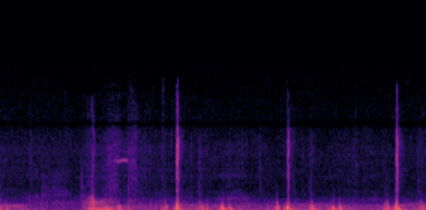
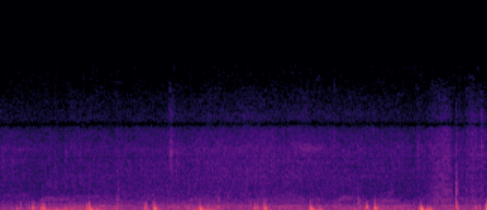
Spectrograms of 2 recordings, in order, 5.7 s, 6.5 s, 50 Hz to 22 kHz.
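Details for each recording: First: 2009 Renault Grand Scenic III: noisy windscreen wipers judder and squeak despite nearly new blades, a juddering thump at each sweep end over the wiper motor hum. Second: 2009 Renault Grand Scenic III windscreen wipers after the nearly new matched-pair blades were swapped sides; they sweep quietly with a soft, even thump at each reversal, no squeak or judder, though one blade nearly touches the windscreen edge.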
